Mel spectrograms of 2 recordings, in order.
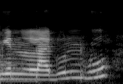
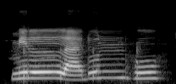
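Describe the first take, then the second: First: The n is pronounced clearly before the l. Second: The n merges into a briefly held l. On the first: The speaker calls it wrong. "bukan min ladunhu" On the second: The speaker calls it right. "Yang betul milladunhu"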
